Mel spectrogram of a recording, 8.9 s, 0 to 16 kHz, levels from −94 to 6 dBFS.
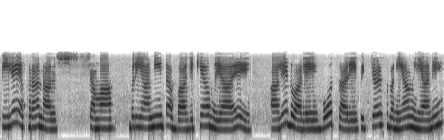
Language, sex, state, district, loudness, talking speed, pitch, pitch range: Punjabi, female, Punjab, Kapurthala, -13 LUFS, 115 wpm, 235 Hz, 205-265 Hz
